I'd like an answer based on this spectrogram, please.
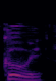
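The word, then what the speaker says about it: Cuil: or success the next company is cool it's pronounced cool but it spelled see you I else this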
